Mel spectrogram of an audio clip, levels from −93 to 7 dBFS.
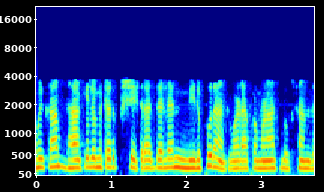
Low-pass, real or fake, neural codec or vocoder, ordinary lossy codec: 3.6 kHz; fake; codec, 16 kHz, 8 kbps, FunCodec, trained on LibriTTS, 25 frames a second; MP3, 32 kbps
